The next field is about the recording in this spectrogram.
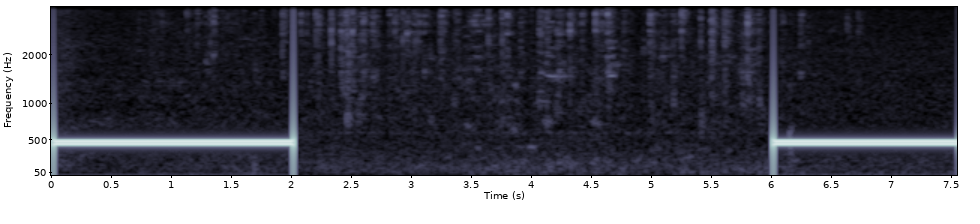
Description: Ringback tone (North America), 440 + 480 Hz.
